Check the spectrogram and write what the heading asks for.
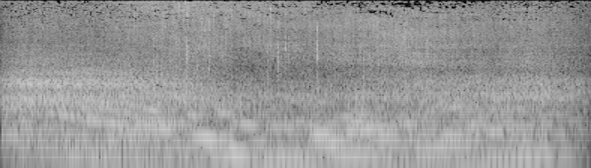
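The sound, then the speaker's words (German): An Audi e-tron electric car's pedestrian warning sound as used in the USA: a steady, synthetic humming drone of layered tones that rise and fall gently in pitch, loud and continuous for about eight seconds with no talking. “Wir hören uns jetzt mal an, wie ein Audi e-tron in den USA klingt, denn da müssen die ja schon mit Sound unterwegs sein.”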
